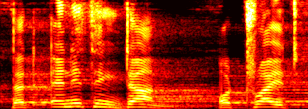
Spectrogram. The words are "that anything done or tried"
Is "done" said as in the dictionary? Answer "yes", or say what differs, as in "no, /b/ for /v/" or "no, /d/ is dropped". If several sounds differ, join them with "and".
yes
